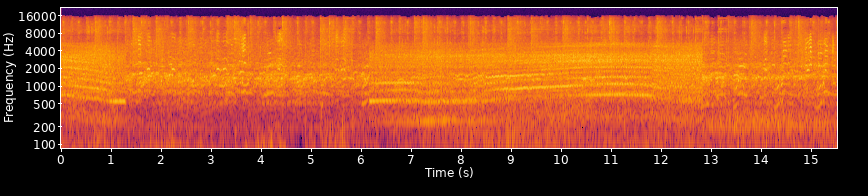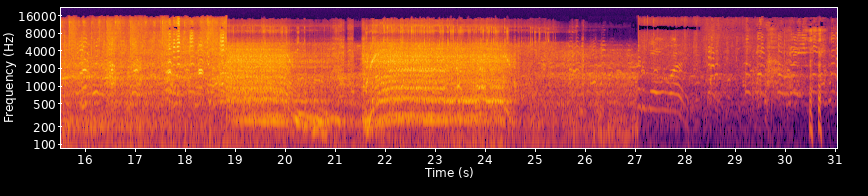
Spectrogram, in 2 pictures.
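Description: A large flock of Canada geese honking in a dense, continuous din as they take flight, fading away over the last few seconds.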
